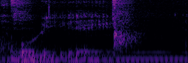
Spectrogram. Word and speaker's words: Poitier: Poitier. Had a little French accent on there, Poitier.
